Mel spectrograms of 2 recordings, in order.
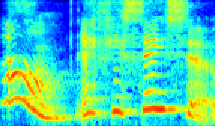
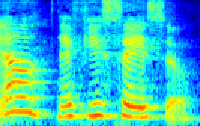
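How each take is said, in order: First: Higher, quick and agreeable; pleased acceptance. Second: Cool, unconvinced brush-off; cold, dismissive. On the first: Teacher shows the good meaning, higher and pleased. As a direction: take it as a good thing, pitched up and brisk. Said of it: "It also can mean actually a good thing". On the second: Teacher acts out doubting a claim, cold and dismissive. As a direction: concede coolly, without believing it. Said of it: "if you say so with a cold tongue". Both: Shown as a demonstration.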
